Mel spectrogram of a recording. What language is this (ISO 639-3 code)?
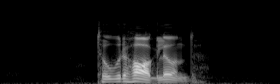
swe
